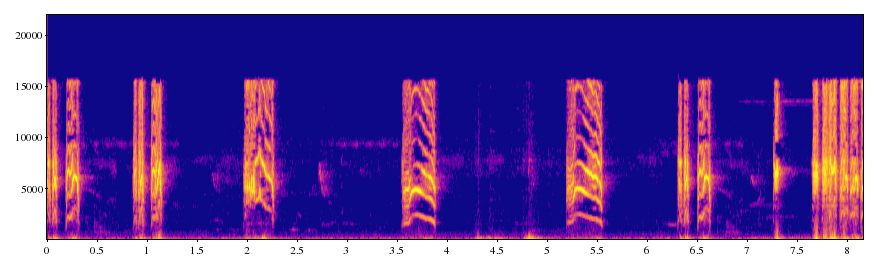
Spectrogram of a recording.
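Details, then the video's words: Sooty-headed bulbul calling to companions, used as a lure for trapping: short bright downward-slurred whistled notes spaced irregularly, mixed with sharp clicks and brief noisy high bursts. "Sogon Gacor Memanggil Teman"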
